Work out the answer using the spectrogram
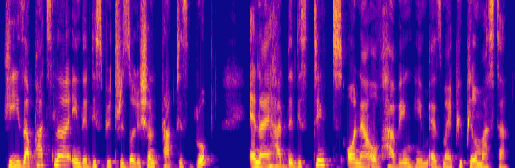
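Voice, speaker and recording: A young woman from Kenya hosts the interview in a slightly low voice. She introduces the show and asks her questions in a poised, measured way. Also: fairly even intonation. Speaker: podcast host, lawyer. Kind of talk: interview hosting.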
